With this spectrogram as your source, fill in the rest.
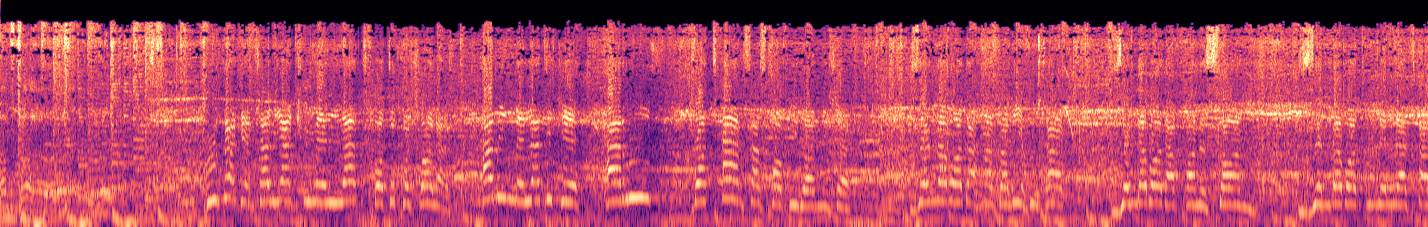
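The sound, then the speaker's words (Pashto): Afghan spectators chant together at a fighting bout, a dense wall of crowd voices that stays loud and continuous throughout, with rhythmic shouted phrases rising over the general din. “هوتک بریالی کیږي او افغان نندارچان په یو غږ د ژوندې دی افغانستان چیغې وهي.”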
